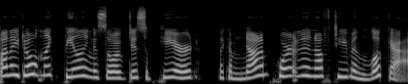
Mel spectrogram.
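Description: An extremely high, female-sounding put-on character voice, upbeat in tone, at a very fast pace. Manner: upbeat, excitable.

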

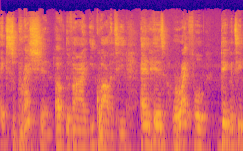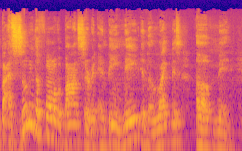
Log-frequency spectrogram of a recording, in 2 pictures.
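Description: Audible room echo surrounds a man talking at a moderate pace. His pitch varies in an ordinary way. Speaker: preacher. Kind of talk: sermon scripture reading. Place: church. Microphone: camera far.

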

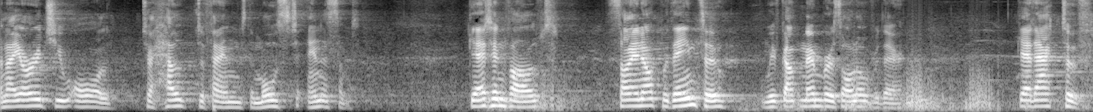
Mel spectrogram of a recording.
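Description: In an Irish accent, a man talks at a fairly slow pace with long, frequent pauses and monotone, flat intonation over light background noise. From Ireland (Dublin area). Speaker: local councillor. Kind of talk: impassioned pro-life rally speech from notes. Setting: outdoor rally stage before a crowd. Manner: earnest, slightly halting with 'um' and 'uh' fillers; rousing call-to-action, emphatic repetition. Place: stage. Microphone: handheld.

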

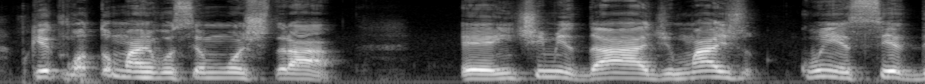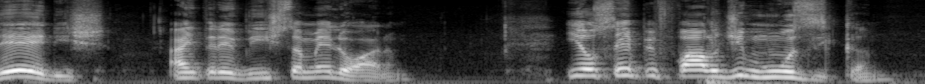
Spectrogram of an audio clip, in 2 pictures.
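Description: Against a quiet background, a man with a high pitch and lively intonation speaks at a fairly slow pace with long, frequent pauses. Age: 50s. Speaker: samba composer, podcast co-host; podcast co-host. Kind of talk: casual chat. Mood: relaxed, convivial. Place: studio. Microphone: studio mic.

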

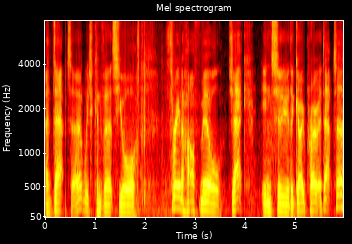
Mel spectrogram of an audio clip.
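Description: Pitch shifts in an ordinary way as a man talks fairly slowly. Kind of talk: tutorial. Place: plane. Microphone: phone near.

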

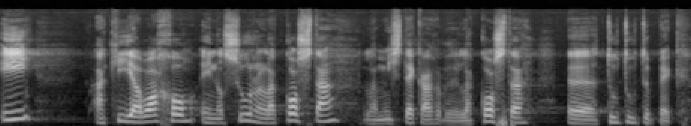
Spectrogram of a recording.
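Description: With a Dutch accent, the speaker's pitch swings very widely over a quiet background. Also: man. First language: Dutch (speaking Spanish). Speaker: lecturer on Mixtec codices. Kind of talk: lecture. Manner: halting, many fillers. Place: hall.

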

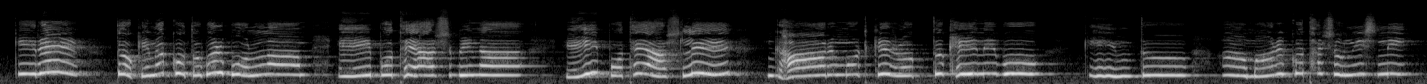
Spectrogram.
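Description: At a very slow pace, a man uses an extremely high, put-on character voice. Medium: voice reel.

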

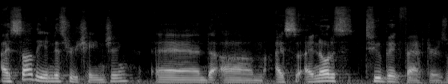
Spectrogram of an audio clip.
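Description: His voice has a dark, mellow tone, a medium pitch and ordinary pitch variation. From India. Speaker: business services company owner; interview guest. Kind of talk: casual interview. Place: studio. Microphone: lapel.

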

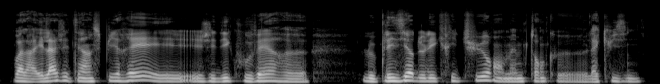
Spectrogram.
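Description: Recorded very cleanly with a silent background, a woman speaks at a very deep, low pitch with fairly even intonation. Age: 50s. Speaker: food blogger and cookbook author. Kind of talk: casual chat. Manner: hesitant, many fillers.

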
